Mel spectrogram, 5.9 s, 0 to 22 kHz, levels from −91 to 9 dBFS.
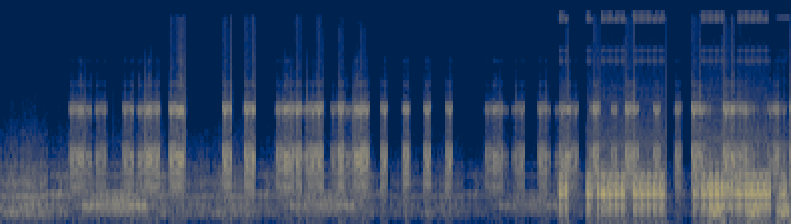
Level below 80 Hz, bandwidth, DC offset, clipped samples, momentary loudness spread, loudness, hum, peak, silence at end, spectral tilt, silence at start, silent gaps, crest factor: -62 dBFS; 17 kHz; under 0.1%; under 0.1%; 15 LU; -30 LUFS; none; -12 dBFS; 0 s; -4.5 dB/octave; 0 s; none; 18 dB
